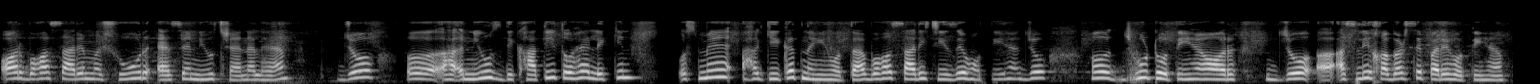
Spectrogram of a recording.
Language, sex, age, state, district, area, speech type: Urdu, female, 18-30, Uttar Pradesh, Lucknow, urban, spontaneous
